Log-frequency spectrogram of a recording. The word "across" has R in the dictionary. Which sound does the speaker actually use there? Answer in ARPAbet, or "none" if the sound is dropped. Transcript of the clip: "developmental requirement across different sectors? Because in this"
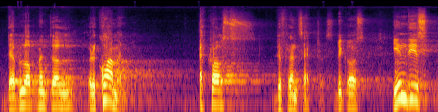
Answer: R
